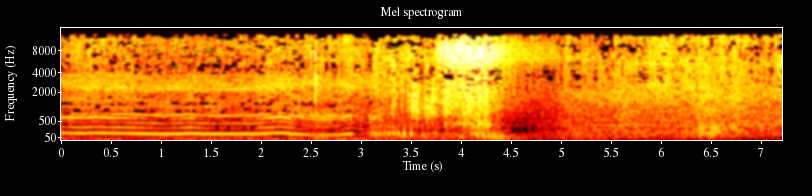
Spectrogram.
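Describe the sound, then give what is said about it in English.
A chainsaw cutting down trees: the engine buzzes steadily, its pitch dipping briefly, then gives way to rough, loud cutting and crashing noise that peaks and fades into a lower rumble. No one speaks. “Once the trees are cut down, the wood is shredded and turned into pulp.”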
